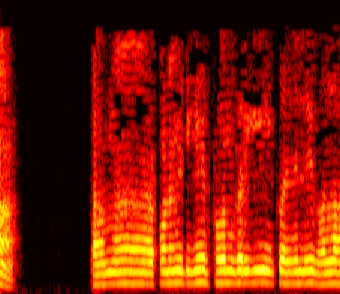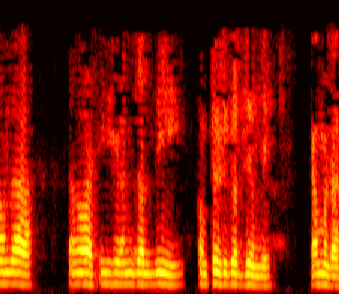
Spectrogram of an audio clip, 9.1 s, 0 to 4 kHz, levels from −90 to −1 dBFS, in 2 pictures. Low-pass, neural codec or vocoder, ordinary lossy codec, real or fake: 3.6 kHz; codec, 16 kHz, 4 kbps, FreqCodec, smaller model; MP3, 16 kbps; fake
